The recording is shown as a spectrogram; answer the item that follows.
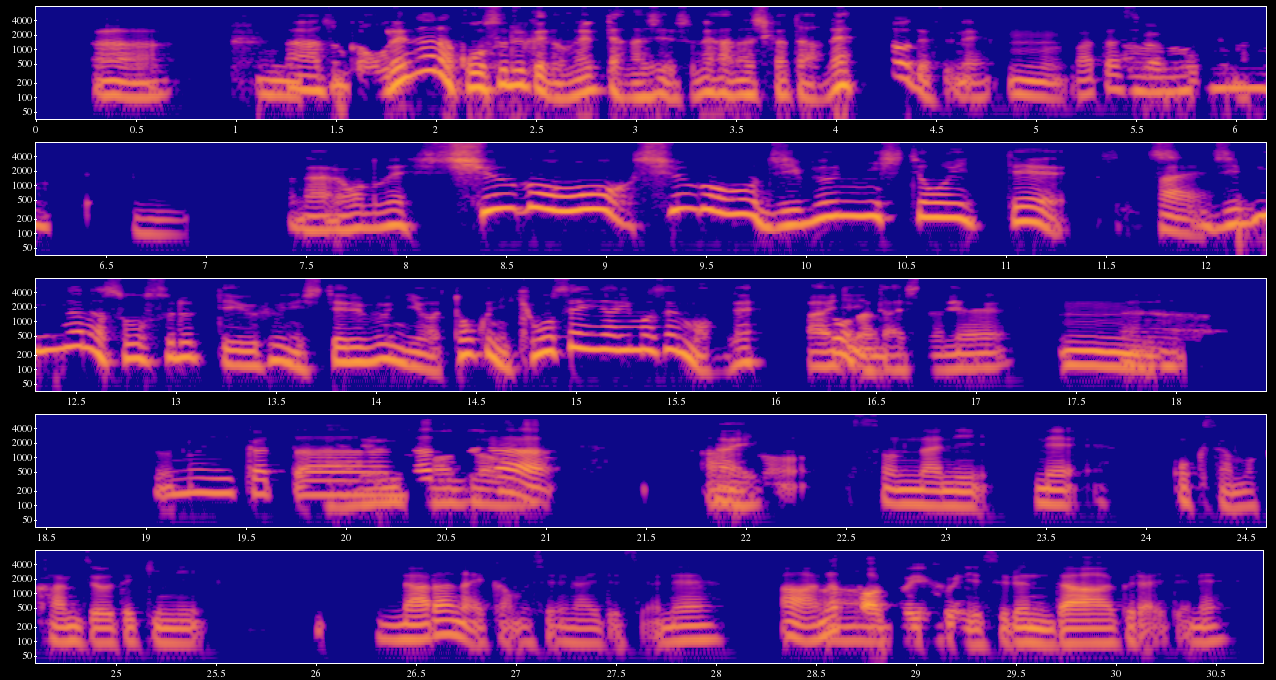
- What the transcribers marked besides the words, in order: tapping
- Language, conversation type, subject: Japanese, advice, 相手を尊重しながら自分の意見を上手に伝えるにはどうすればよいですか？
